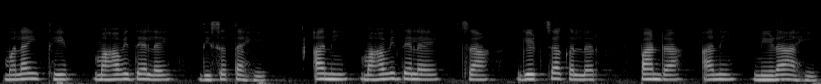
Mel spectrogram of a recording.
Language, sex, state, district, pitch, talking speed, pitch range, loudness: Marathi, female, Maharashtra, Dhule, 230 Hz, 110 wpm, 220-240 Hz, -30 LUFS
